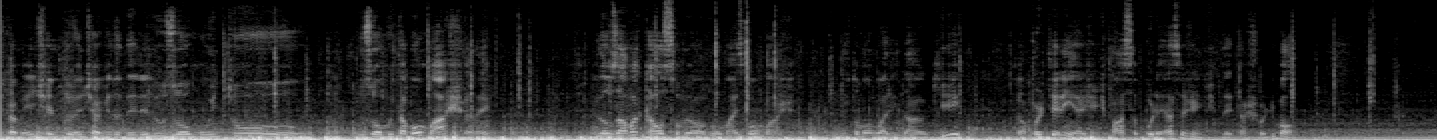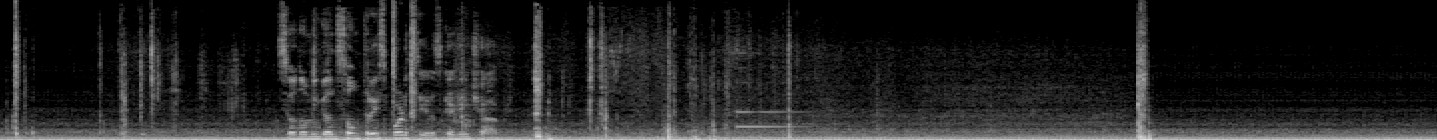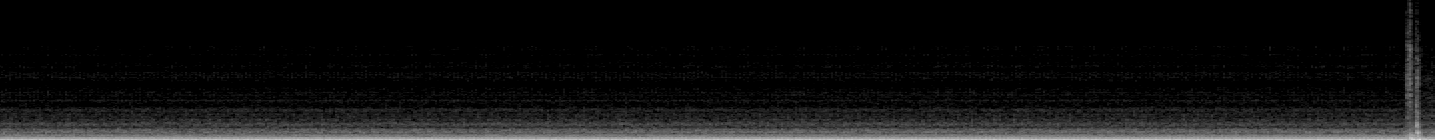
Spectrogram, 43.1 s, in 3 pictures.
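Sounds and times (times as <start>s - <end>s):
car engine humming: 0.0s - 43.0s
loud thump: 25.7s - 26.1s, 42.8s - 43.0s.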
